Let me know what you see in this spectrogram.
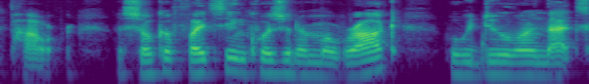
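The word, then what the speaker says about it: Marrok: their rise to power Ahsoka fights The Inquisitor morocc but we do learn that's how you pronounce his name it's not Merrick a lot of people oh my God it's Galen Merrick no it's morocc it's not Sam what word don't worry and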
